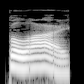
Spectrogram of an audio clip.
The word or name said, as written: bely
